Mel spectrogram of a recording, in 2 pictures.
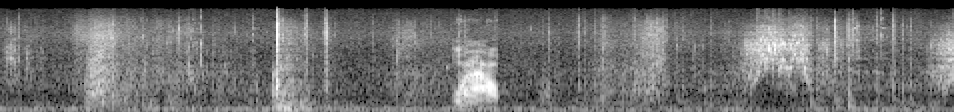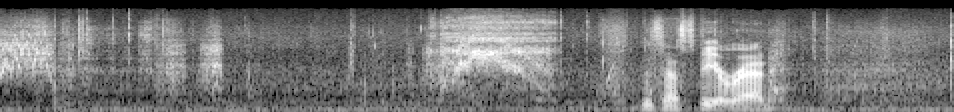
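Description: A fishing reel's drag whirs in short bursts.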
